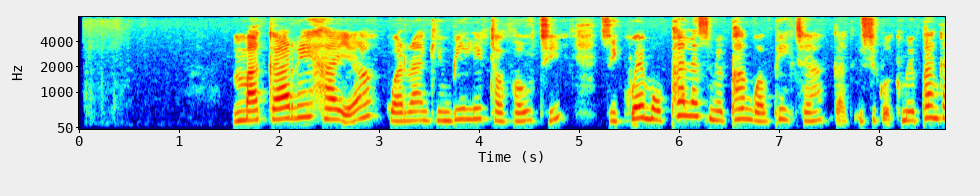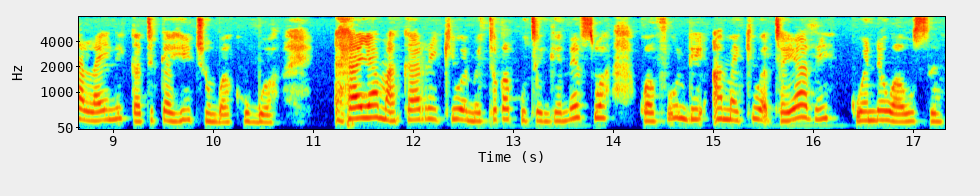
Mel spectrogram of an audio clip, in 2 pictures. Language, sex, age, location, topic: Swahili, male, 25-35, Nakuru, finance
